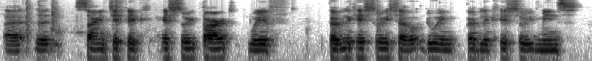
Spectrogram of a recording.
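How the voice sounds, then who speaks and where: A man's voice: mid-range voice, completely flat delivery, normal speed, slight background noise. A young man from the Netherlands, a historian guest, answering earnestly with hesitant fillers in a small studio. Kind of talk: panel answer. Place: small studio with a world map.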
